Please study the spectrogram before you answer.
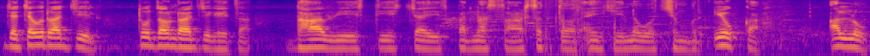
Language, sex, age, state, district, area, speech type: Marathi, male, 18-30, Maharashtra, Satara, urban, spontaneous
